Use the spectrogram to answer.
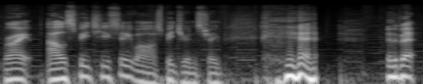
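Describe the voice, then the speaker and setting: A man with a lowish, animated voice chats casually at a moderate pace during a live game stream, soft music playing in the background. Matey and sweary, he talks through technical fixes while troubleshooting software.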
